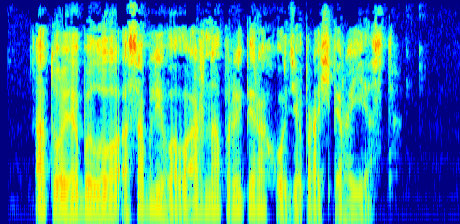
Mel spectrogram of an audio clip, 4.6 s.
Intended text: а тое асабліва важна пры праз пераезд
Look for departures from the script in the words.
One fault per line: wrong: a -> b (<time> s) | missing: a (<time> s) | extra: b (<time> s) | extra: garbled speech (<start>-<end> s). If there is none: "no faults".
extra: было (0.8 s)
extra: пераходзе (2.5 s)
